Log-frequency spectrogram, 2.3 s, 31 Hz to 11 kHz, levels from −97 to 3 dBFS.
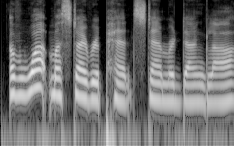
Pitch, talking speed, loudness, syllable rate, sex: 210 Hz, 180 wpm, -17 LUFS, 5.1 syllables/s, female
